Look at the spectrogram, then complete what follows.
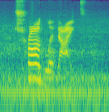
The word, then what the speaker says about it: troglodyte: The word is pronounced troglodyte.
